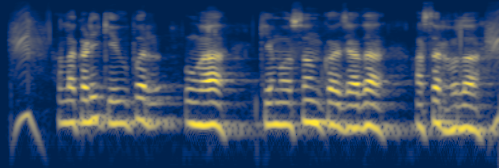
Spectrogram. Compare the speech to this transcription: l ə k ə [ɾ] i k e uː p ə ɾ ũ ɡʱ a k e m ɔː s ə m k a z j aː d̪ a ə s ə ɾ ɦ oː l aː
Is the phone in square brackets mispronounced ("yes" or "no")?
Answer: yes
